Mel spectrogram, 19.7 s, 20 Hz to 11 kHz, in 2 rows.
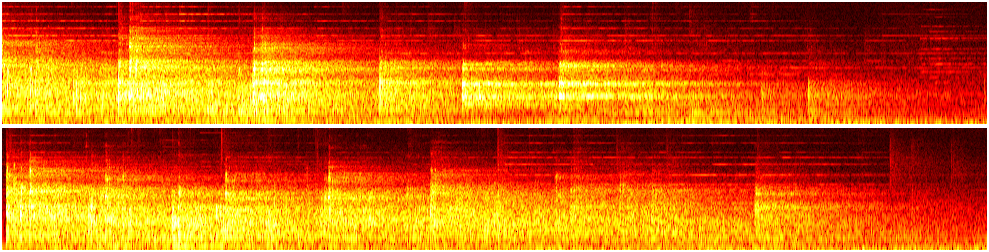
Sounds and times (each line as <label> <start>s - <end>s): walking in the cloister 0.0s - 19.7s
